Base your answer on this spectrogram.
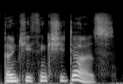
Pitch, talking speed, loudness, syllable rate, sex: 155 Hz, 240 wpm, -17 LUFS, 4.4 syllables/s, male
